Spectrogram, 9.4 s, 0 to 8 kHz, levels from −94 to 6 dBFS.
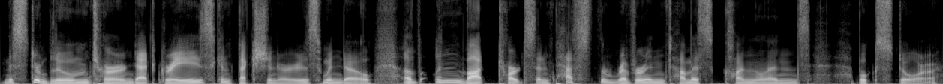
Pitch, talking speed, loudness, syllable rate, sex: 100 Hz, 110 wpm, -22 LUFS, 3.8 syllables/s, male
